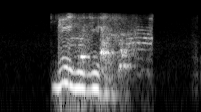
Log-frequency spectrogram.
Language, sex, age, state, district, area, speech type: Hindi, male, 30-45, Uttar Pradesh, Hardoi, rural, conversation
